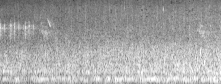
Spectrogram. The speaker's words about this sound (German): Das säuselnde Wasser und die Singvögel untermalen den Augenblick.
